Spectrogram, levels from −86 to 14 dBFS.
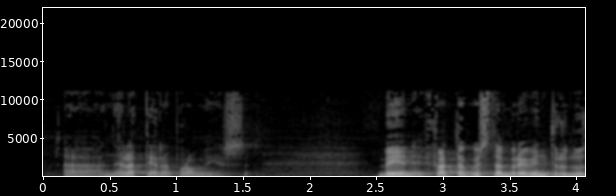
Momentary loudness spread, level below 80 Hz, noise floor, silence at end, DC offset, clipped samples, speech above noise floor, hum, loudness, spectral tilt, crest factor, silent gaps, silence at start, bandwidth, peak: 15 LU; -56 dBFS; -58 dBFS; 0 s; under 0.1%; under 0.1%; 29 dB; none; -29 LUFS; -5 dB/octave; 20 dB; none; 0.15 s; 11.5 kHz; -10 dBFS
